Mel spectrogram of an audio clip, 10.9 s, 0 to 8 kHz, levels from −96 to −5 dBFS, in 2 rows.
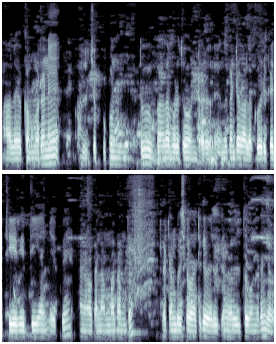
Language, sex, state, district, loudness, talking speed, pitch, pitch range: Telugu, male, Andhra Pradesh, Guntur, -15 LUFS, 120 wpm, 110 Hz, 105-115 Hz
